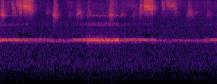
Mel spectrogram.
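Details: Crickets chirping in grass on a warm summer night in Bulgaria, recorded with a surround microphone: a steady high trill continuing throughout, with louder, brighter stretches and scattered sharp higher pulses from other insects over it.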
